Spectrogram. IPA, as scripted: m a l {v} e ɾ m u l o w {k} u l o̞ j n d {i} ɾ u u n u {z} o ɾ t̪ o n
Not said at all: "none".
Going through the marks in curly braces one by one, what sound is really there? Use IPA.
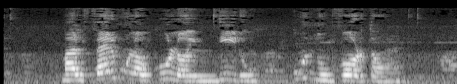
f, k, i, v

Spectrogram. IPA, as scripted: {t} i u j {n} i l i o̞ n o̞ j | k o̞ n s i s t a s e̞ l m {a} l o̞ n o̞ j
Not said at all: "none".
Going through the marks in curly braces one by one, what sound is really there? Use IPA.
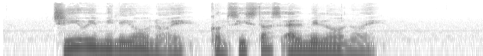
t͡ʃ, m, i

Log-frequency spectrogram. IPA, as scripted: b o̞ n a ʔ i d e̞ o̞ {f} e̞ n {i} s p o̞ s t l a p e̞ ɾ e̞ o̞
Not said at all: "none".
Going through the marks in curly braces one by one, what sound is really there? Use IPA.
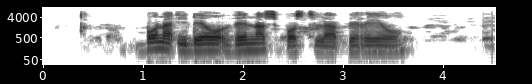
v, a

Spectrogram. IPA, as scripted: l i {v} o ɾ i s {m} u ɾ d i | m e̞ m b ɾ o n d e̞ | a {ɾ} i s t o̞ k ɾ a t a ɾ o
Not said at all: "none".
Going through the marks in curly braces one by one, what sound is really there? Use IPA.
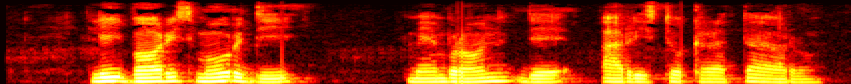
v, m, ɾ

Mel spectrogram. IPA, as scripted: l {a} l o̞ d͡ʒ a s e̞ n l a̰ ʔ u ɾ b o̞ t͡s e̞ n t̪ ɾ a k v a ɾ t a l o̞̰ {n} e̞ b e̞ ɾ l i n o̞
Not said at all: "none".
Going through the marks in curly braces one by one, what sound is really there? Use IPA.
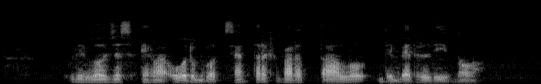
i, d

